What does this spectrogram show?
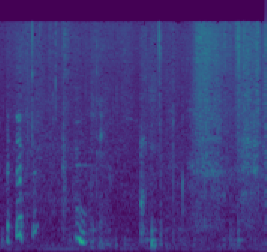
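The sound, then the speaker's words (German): Several harsh, guttural retching heaves coming in uneven bursts, followed by a wet, splattering hiss as currywurst comes back up. “Ja, die Currywurst kam wieder hoch.”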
